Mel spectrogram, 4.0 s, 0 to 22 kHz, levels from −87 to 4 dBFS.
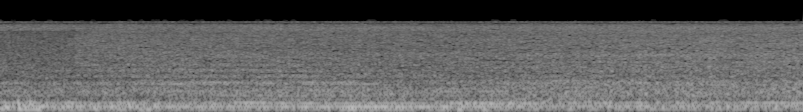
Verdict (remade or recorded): recorded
